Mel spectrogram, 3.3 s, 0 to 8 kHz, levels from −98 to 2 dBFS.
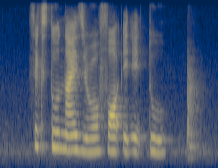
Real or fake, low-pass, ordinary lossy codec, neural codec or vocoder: real; 7.2 kHz; none; none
